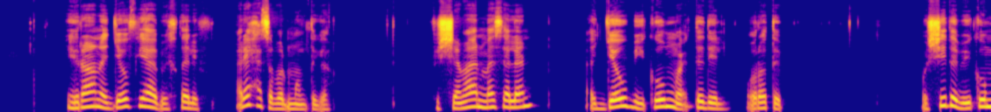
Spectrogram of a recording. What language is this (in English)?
Sudanese Arabic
